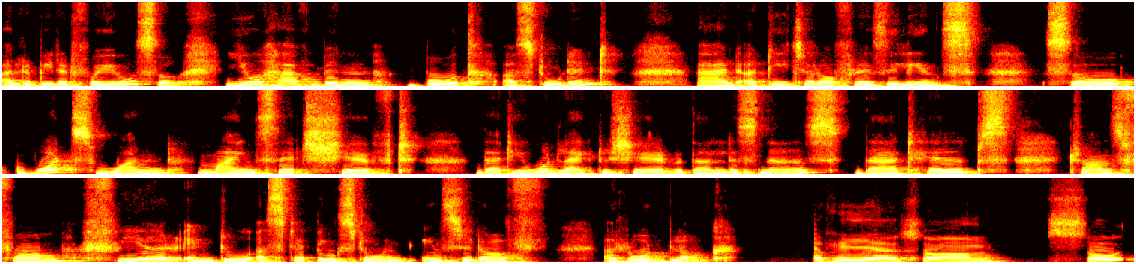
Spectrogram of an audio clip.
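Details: Adult woman; typical speech.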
